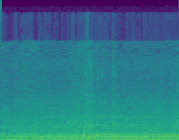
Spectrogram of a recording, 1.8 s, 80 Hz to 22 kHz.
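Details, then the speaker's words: Ferrari with a rebuilt engine, one coil bank disconnected: a lumpy, uneven thrum at about 1000 rpm idle, running on one bank and misfiring on the other. The rear plugs still burn poorly even with the ignition modules swapped; cause unresolved. "But the weird thing is, when I swap them over, I then expected the plugs to look different front to back, and yet on the front they are still burning properly, and on the back they're not, with the modules swapped."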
